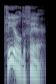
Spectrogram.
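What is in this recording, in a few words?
"fieldfare", English, British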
